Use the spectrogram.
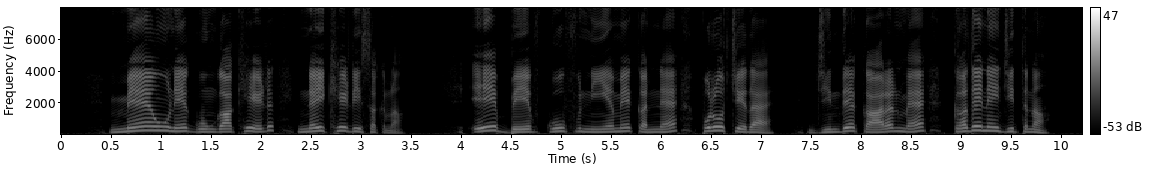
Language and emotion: Dogri, angry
